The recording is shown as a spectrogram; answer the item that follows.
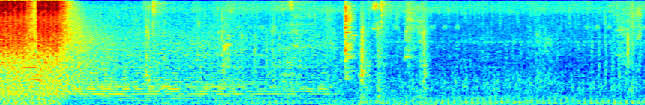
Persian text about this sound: گفتم شلیک کن، صدامو نمیشنوی؟ بهشون شلیک کن، این یه دستوره.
